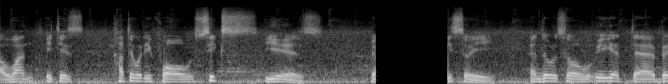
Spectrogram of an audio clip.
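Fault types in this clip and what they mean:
Audio dropout to silence: The input signal was most likely lost for a moment, through a disconnected device, a broken link or an unintended mute, while the recorder kept writing silence. The sound stops abruptly at 3.75 s and returns just as abruptly at 4.48 s, leaving about 0.73 s of total silence with no background or room tone. Whatever occurred in that stretch is missing from the recording.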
